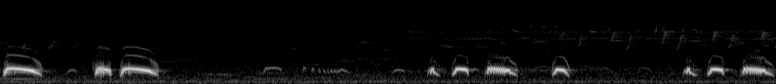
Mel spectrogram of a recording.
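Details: Spotted dove serving as a ground decoy for trapping, 20 April 2020, in bursts of short and longer falling coos separated by a quiet pause; faint high twittering of other birds in the background.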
